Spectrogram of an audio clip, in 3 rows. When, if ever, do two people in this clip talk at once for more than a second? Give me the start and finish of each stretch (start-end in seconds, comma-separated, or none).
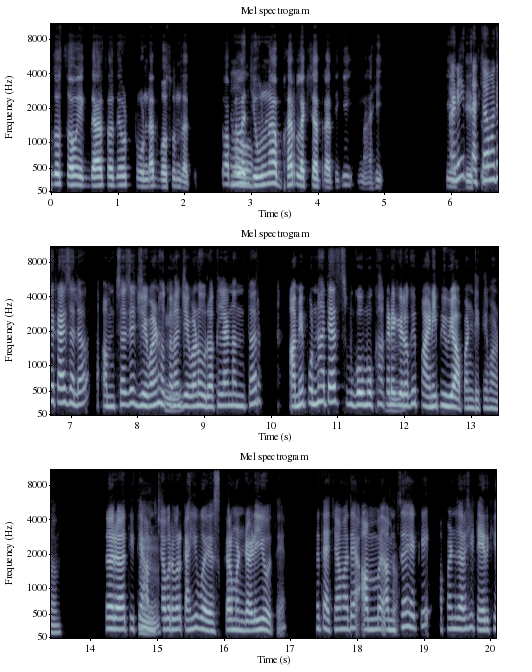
none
